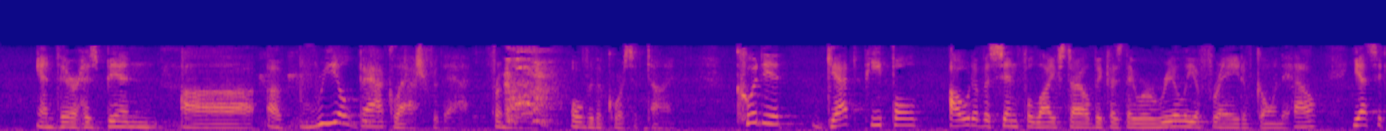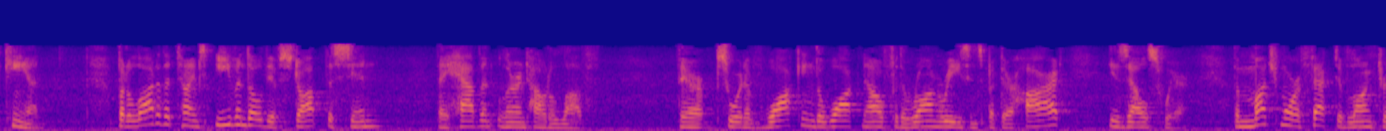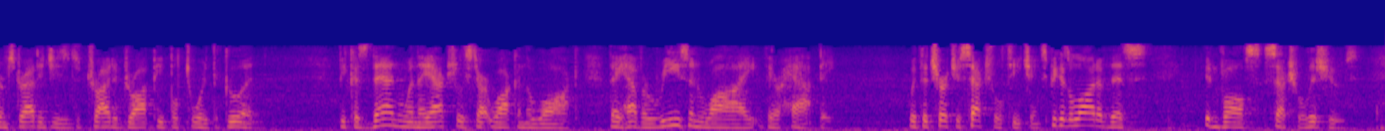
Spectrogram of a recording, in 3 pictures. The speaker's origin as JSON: {"language": "English", "town": "Lowell", "region": "Massachusetts", "country": "United States", "tie": "born or raised there", "said": "I was from Lowell, Massachusetts, that my parents' names are this, that I'm one of four kids, that I went to Lowell High School"}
